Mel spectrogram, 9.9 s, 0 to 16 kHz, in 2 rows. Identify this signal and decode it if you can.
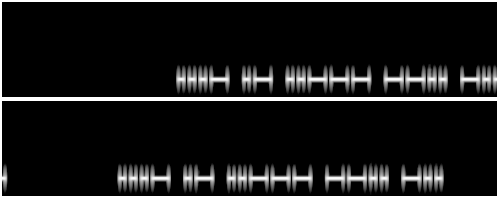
Morse code, heard as a keyed tone, about 22 wpm, 700 Hz. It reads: VA2ZD VA2ZD
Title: DXCC-100 Call Signs - 5 Characters - Repeated 3x - 22wpm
